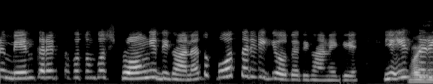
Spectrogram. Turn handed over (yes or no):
no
